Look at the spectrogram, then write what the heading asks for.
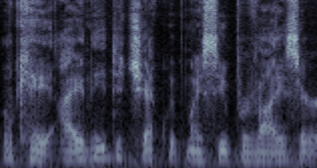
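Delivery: normal talking voice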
